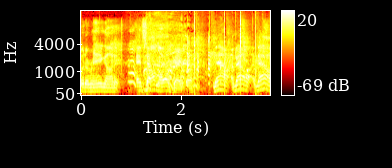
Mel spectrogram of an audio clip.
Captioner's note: laughter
